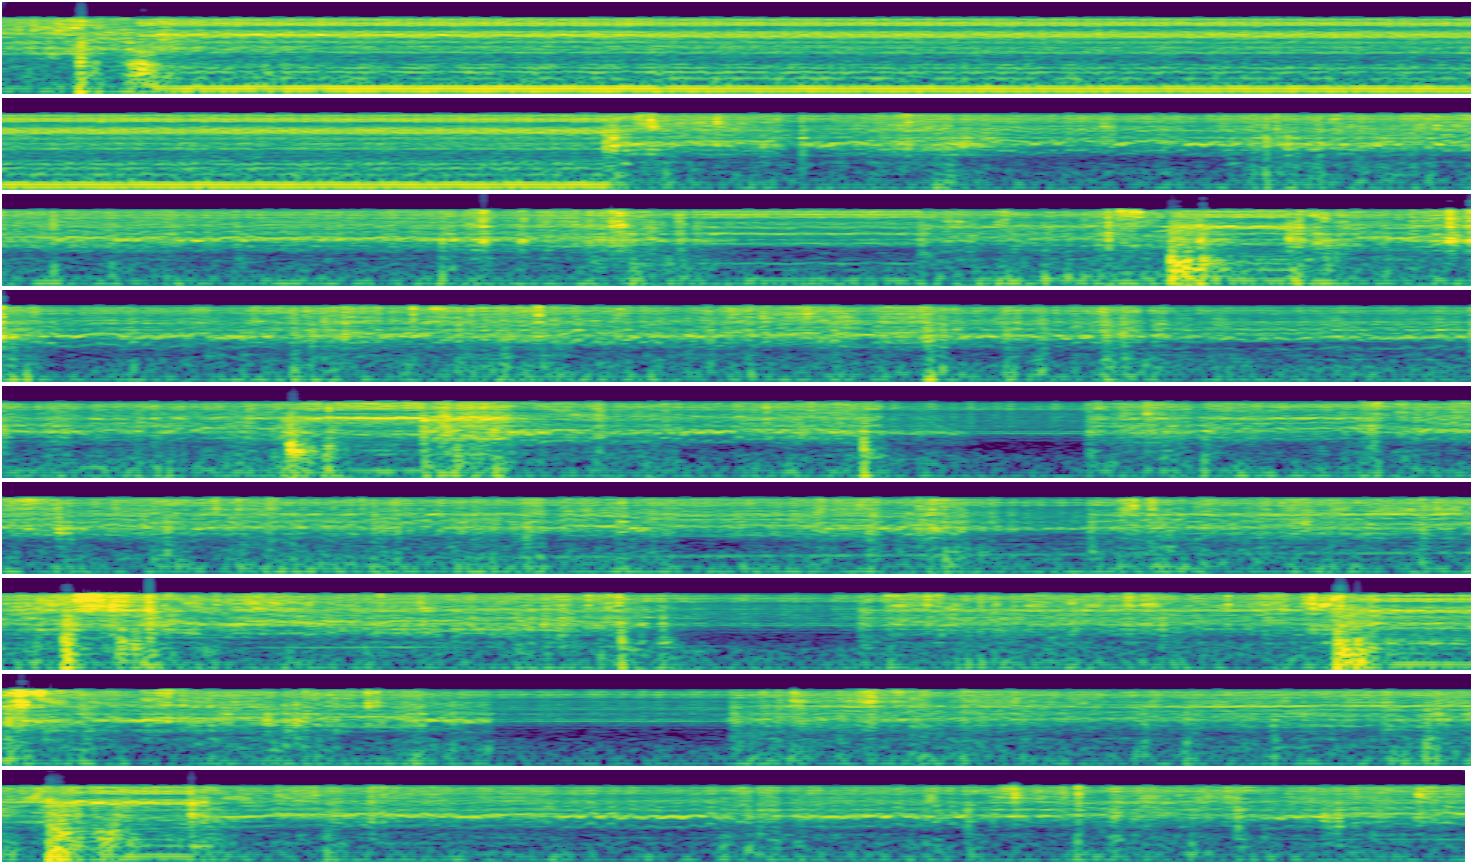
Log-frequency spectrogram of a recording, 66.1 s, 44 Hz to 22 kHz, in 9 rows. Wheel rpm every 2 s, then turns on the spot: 120, 100, 90, 90, 100, 180, 190, 190, 180, 160, 170, 200, 200, 190, 190, 160, 170, 180, 190, 200, 180, 200, 190, 160, 200, 180, 170, 170, 200, 170, 190, 180, 190.
none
